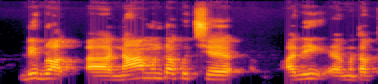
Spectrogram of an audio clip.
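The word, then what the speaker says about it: de Broglie: अलग है, लेकिन हाँ, लोइस फ्रांस के थे, तो फ्रांस वाले थोड़े अलग प्रोनाउंसिएशन करते हैं। हम लोग तो इंडिया वाले हैं तो हम लोग डी ब्रॉगली बोलते हैं, ना पता कहाँ क्या बोला जाए, गांव चलो ब्रोगलिया ब्रोगलिया भी बोल देते होगे।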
